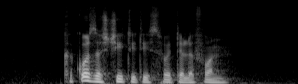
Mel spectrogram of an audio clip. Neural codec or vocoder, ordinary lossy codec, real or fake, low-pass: none; none; real; 19.8 kHz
